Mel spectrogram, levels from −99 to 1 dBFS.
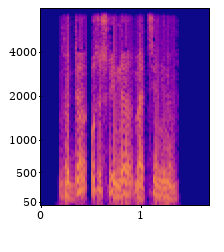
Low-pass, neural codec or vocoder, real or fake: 7.2 kHz; none; real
